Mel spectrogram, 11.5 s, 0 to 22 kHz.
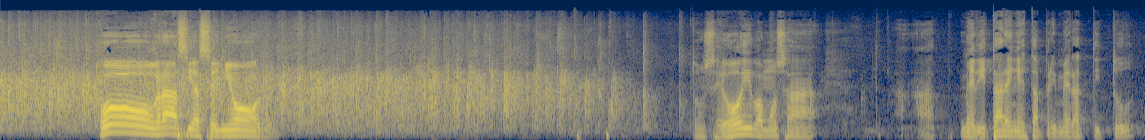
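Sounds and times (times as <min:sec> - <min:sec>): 
crowd applauding: 0:00.0 - 0:06.9
speech: 0:01.0 - 0:02.8, 0:07.0 - 0:08.2, 0:09.2 - 0:11.4.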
